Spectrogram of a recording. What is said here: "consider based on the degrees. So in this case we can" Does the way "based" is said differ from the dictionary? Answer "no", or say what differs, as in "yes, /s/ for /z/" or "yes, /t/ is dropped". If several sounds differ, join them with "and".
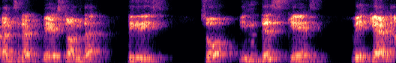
no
